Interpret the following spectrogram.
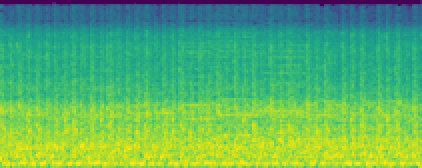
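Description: Massed drums of a Kerala brass band set, snares and bass drums, playing a loud, unbroken rapid roll.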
